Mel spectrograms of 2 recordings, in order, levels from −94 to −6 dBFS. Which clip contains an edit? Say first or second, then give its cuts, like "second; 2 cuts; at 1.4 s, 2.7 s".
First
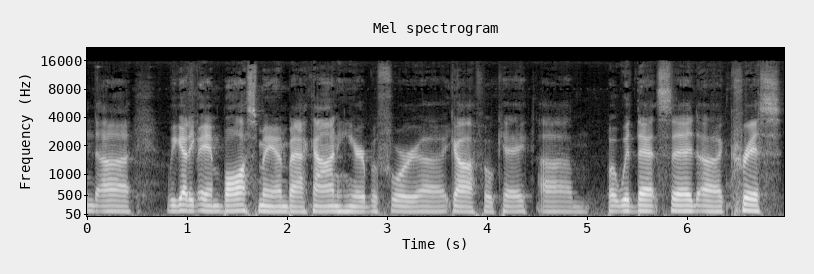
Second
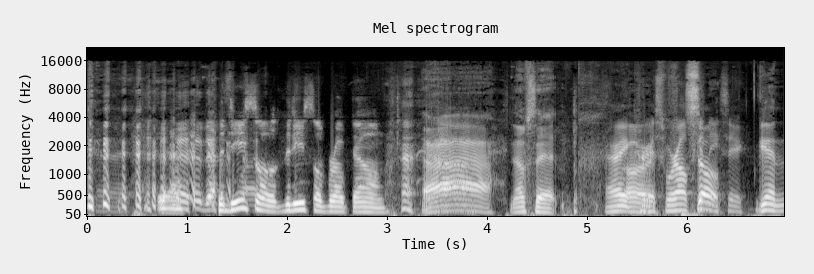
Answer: first; 3 cuts; at 1.1 s, 3.6 s, 4.5 s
